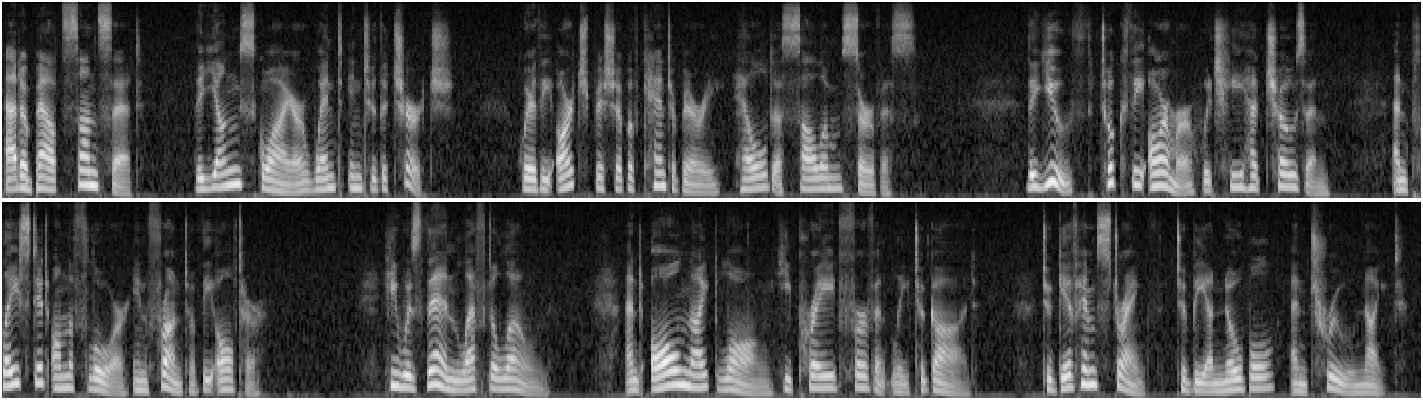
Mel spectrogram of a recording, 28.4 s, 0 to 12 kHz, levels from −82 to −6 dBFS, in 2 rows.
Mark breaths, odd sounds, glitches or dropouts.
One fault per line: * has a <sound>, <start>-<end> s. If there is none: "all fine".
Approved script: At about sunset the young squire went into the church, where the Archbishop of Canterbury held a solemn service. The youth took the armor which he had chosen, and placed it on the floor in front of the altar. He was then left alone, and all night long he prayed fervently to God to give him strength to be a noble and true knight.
all fine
